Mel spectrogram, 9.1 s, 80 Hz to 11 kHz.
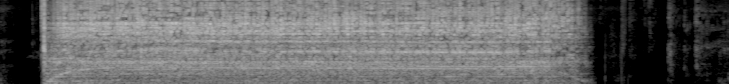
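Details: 1970.5 Ford Falcon freed after sitting 29 years with a stuck engine, cranked with spark plugs removed: fast even starter cranking about two turns a second, no compression pulses, then stops; spins freely, shows oil pressure, normal.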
